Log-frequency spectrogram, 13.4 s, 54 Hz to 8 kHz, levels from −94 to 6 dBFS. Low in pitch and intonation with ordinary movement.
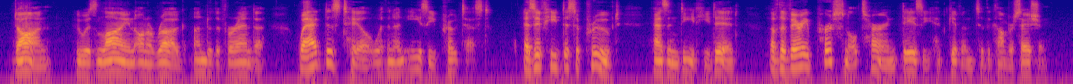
No: low, 110 Hz; wide, 6.9 semitones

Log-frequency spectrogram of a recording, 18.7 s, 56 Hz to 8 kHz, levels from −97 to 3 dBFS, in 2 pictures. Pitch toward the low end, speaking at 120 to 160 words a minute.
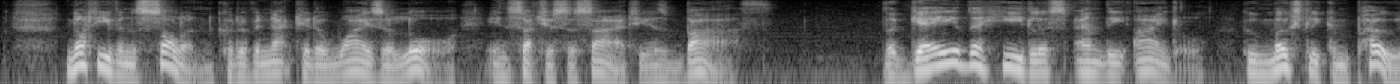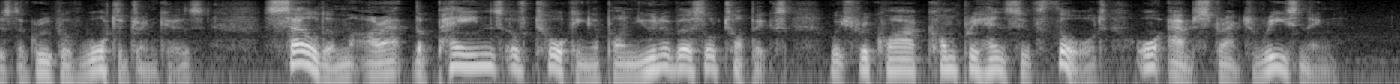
Yes: low, 115 Hz; average, 150 wpm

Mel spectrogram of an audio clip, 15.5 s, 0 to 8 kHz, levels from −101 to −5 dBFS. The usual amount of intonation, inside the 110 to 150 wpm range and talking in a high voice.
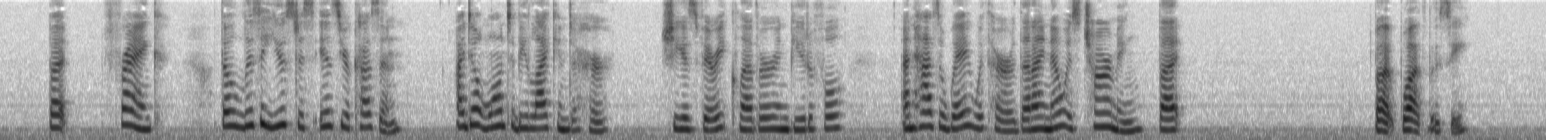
Yes: average, 3.8 semitones; average, 145 wpm; very high, 255 Hz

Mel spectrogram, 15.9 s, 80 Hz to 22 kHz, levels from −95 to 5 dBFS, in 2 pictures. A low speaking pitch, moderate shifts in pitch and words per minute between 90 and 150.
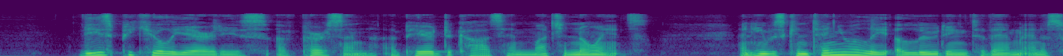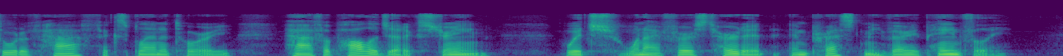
Yes: low, 115 Hz; average, 3.6 semitones; slow, 135 wpm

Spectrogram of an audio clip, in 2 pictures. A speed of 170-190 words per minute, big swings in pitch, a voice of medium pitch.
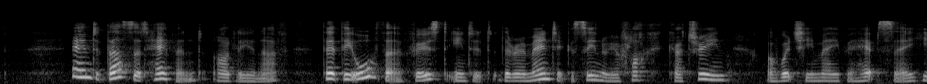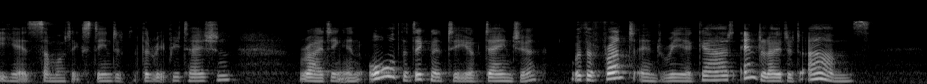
No: average, 145 wpm; wide, 7.3 semitones; medium, 175 Hz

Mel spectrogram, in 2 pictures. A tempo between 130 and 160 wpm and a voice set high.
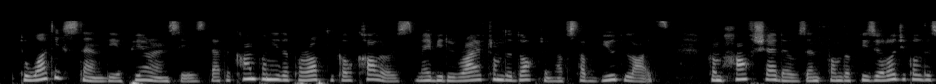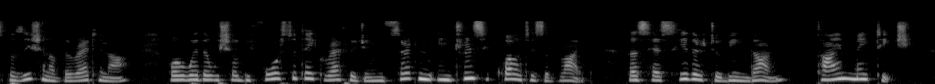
No: average, 170 wpm; high, 200 Hz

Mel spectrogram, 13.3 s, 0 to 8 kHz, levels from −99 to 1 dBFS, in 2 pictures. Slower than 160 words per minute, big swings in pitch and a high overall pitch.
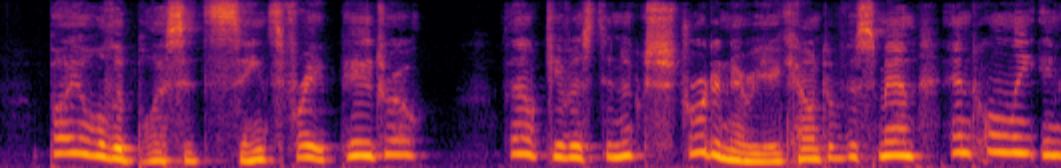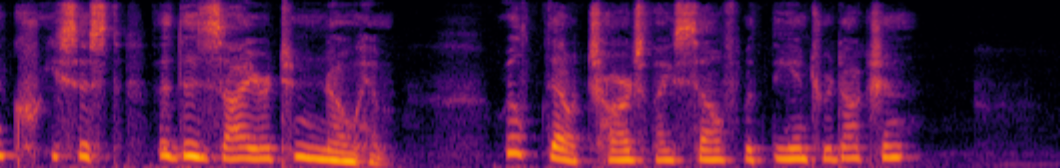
Yes: average, 145 wpm; wide, 5.8 semitones; high, 200 Hz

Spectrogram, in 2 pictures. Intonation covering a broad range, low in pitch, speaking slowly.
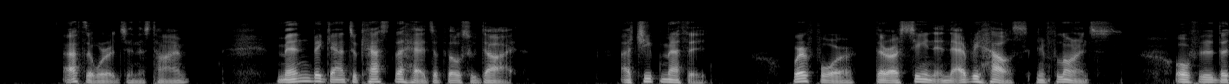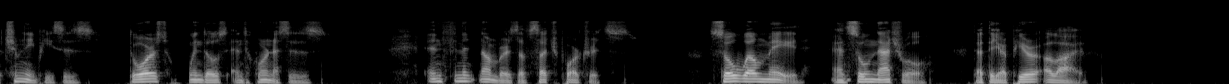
Yes: wide, 6.0 semitones; low, 105 Hz; slow, 120 wpm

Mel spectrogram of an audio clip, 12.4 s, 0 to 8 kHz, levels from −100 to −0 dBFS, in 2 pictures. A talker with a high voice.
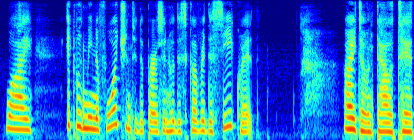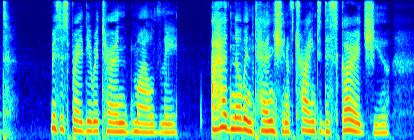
Yes: high, 200 Hz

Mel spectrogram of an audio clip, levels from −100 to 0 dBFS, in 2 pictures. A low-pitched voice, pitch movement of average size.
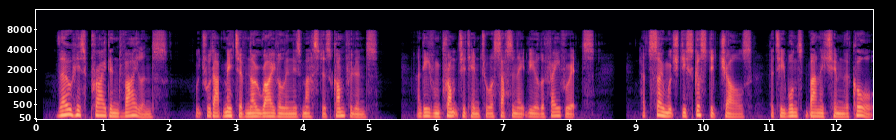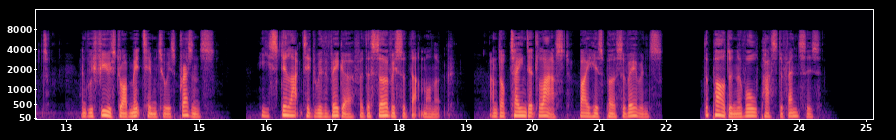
Yes: low, 110 Hz; average, 3.8 semitones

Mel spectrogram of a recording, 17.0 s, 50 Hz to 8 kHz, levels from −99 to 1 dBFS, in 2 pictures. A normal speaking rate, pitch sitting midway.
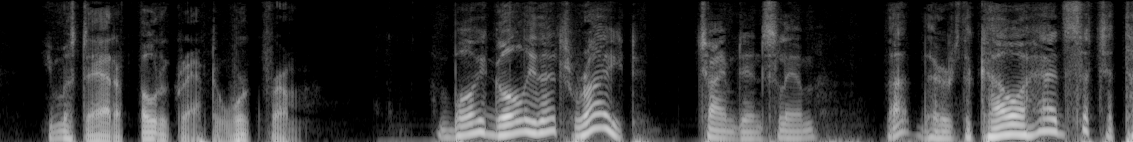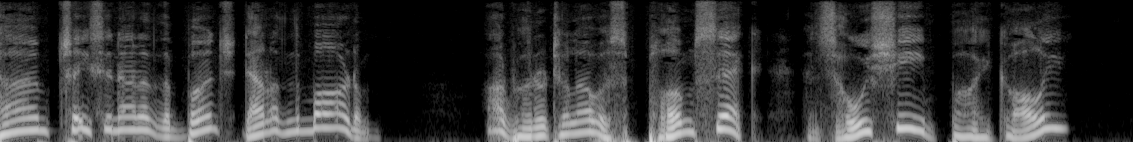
Yes: average, 170 wpm; medium, 155 Hz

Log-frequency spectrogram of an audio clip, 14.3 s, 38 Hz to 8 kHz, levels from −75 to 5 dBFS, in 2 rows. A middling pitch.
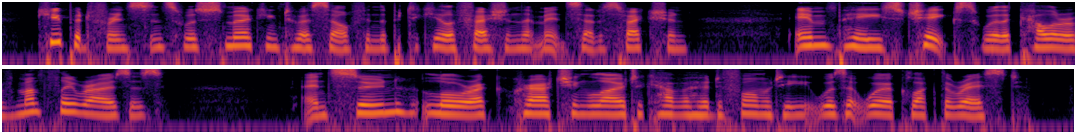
Yes: medium, 170 Hz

